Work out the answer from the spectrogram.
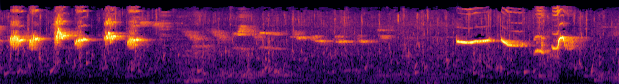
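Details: Orange-headed thrush in the morning, in a full open song meant to coax other thrushes to sing: a quick run of five sharp chirps, a pause of soft warbling, then bright downslurred whistles.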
